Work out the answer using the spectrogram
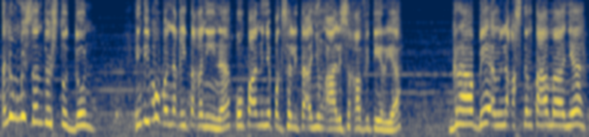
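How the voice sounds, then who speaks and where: A man's voice: extremely high pitch, lively intonation, fairly quick, bright, forceful tone, full character voice. A man acting an earnest, disapproving young boyfriend in a radio drama, with a Filipino accent and an insistent, emotional delivery. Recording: music bed behind the voice.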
